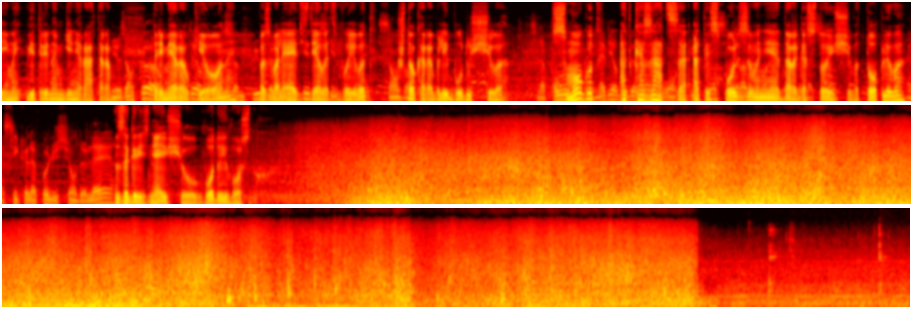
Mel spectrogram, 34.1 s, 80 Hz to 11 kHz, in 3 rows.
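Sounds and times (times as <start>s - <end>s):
low hum: 14.6s - 34.0s
waves rushing: 14.6s - 34.0s
strong wind on microphone: 15.6s - 31.8s.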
